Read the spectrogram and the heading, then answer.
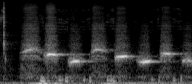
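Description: A person whistles a bright, lively melody in imitation of a famous whistled pop hit, with clear pure notes that alternate between higher and lower pitches in a steady bouncing rhythm.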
